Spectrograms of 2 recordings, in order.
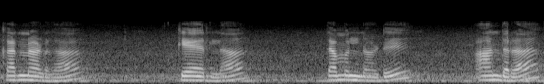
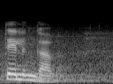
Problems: constant background noise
